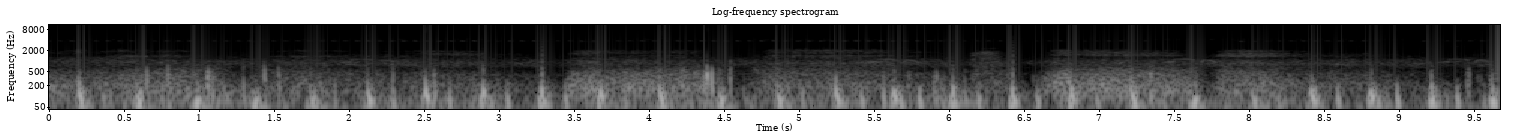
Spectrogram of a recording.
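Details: 34-year-old male after a quick morning jog, stethoscope at the mitral area: rapid, steady, forceful low thumping heart sounds with a faint hum beneath; fast heartbeat after exercise.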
